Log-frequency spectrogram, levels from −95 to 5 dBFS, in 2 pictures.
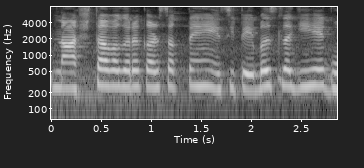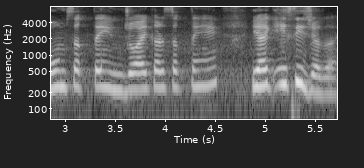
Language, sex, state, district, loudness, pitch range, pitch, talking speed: Hindi, female, Madhya Pradesh, Dhar, -19 LUFS, 240-265 Hz, 255 Hz, 210 wpm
